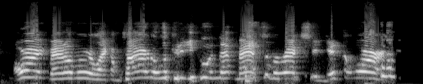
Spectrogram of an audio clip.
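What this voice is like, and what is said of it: Imitates a PE coach's voice. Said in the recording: “PE coach impression”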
